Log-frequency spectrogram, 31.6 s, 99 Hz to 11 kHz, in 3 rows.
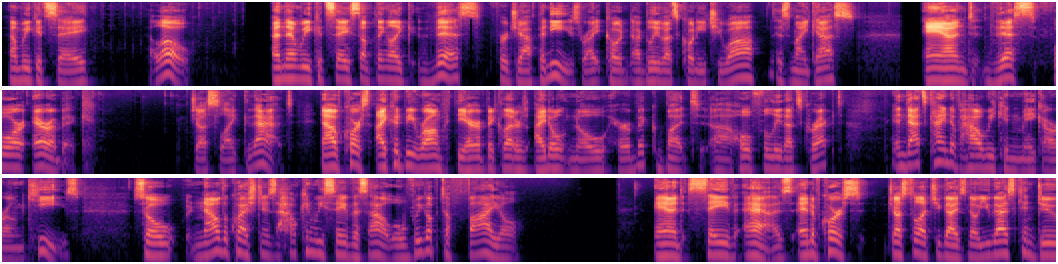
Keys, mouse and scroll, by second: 0.0-2.9 typing, 2.1 Caps_Lock, 2.6 click, 3.3 ctrl+c, 4.5 click, 4.6 ctrl+v, 5.3 click, 8.9 typing, 9.0 click, 9.1 click, 9.8 ctrl+c, 10.9 click, 11.4 ctrl+v, 12.2 click, 14.4 click, 17.2 click, 25.7 click, 28.0 click.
